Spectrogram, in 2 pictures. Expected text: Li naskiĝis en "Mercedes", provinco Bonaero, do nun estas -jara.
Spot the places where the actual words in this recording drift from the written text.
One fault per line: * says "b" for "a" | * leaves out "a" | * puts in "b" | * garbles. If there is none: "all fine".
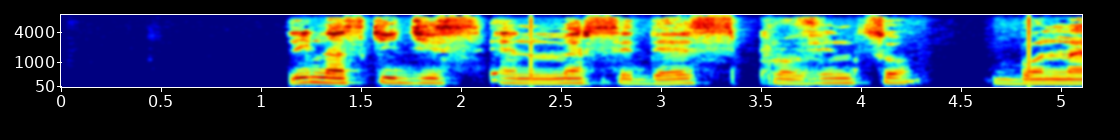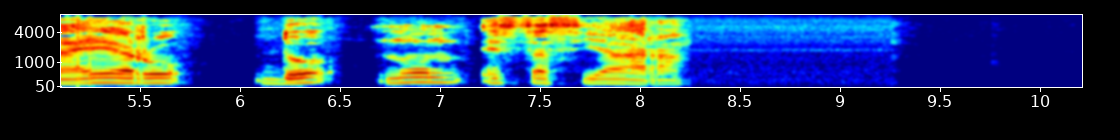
all fine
